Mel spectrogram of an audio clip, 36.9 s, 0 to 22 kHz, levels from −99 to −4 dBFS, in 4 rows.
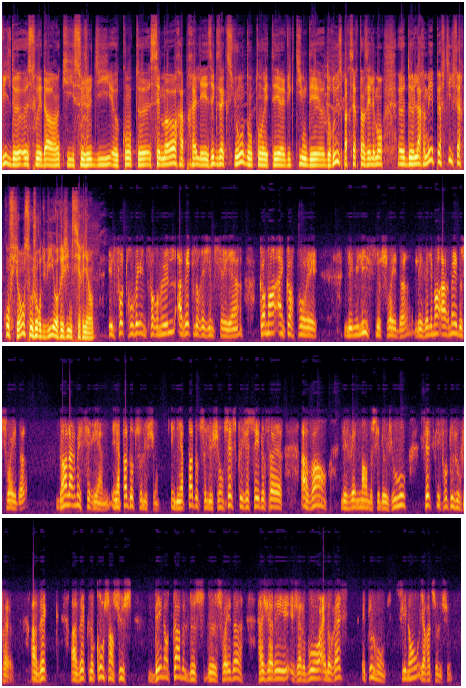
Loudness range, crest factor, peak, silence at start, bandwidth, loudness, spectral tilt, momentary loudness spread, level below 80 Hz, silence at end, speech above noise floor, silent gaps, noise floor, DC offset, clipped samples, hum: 9 LU; 14 dB; 0 dBFS; 0 s; 15.5 kHz; -14 LUFS; -5.5 dB/octave; 13 LU; -54 dBFS; 0.2 s; 37 dB; none; -51 dBFS; under 0.1%; under 0.1%; none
